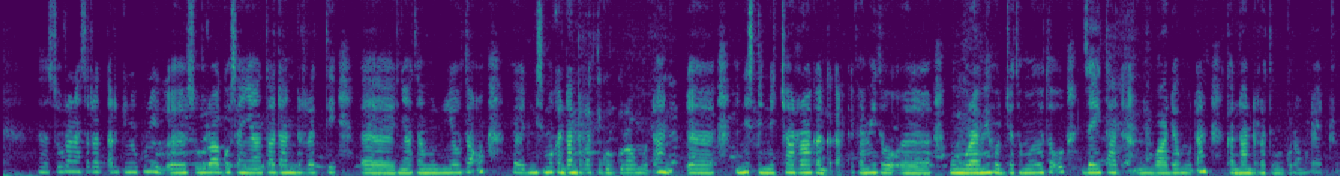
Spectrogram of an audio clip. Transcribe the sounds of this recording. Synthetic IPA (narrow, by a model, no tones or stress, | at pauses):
suːɾaːnɐsɪrːɐt̪ːɪɐɾɡɪnukʊnsuːɾaːɡɔsɐɲaːt̪aːd̪aːnd̪ɪrːɐt̪ːɪ | ɲaːt̪ɐmʊnjo̞ːt̪ɐʔʊnːɪsɪmːoːkɐnd̪aːnd̪ɪrːɐt̪ːɪɡʊɾɡʊɾɐmuᶑɐn | ɪnːɪsd̪ɪnːɪt͡ʃːaːrːaːkɐŋkʼɐkʼɐ̰lɪfɐmeːt̪ | mʊmːʊɾɐmeːɦɔd͡ʒːɛt̪ɐmujo̞ːt̪ɐʔʊzɐjt̪aːɐ̰nwaːd̪ɐmuːᶑɐnkɐnd̪aːnd̪ɐɪrːɐt̪ːɪɡʊɾɡʊɾɐmuːᶑɐjɛt͡ʃːuːᶑɐ̥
